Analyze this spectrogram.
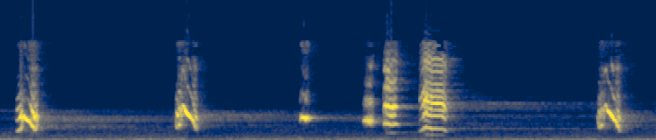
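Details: Long-tailed shrike (cendet) lure recording used to train birds: harsh, broadband chattering notes mixed with short whistled tones, given in irregular bursts with brief pauses.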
